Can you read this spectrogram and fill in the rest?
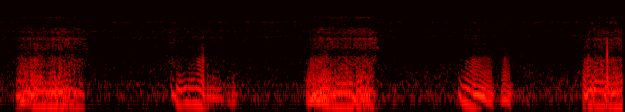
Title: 코골며 자는 (is snoring)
